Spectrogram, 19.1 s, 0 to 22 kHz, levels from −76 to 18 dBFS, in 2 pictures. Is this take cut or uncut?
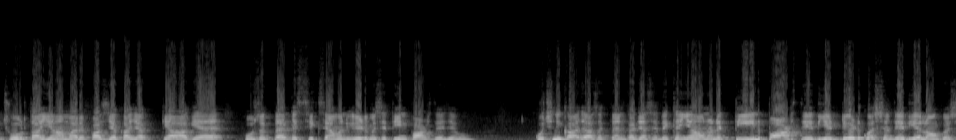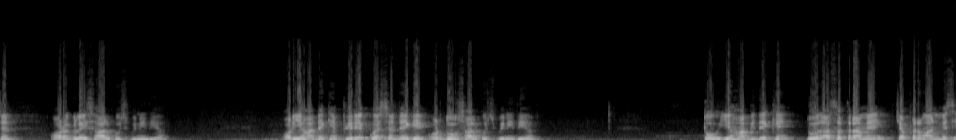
uncut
